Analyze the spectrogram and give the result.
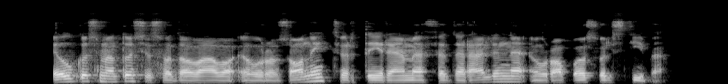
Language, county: Lithuanian, Vilnius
